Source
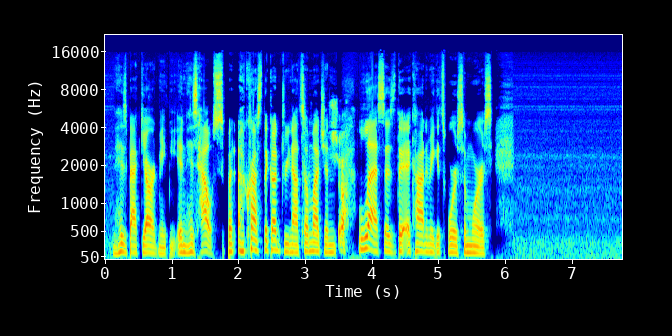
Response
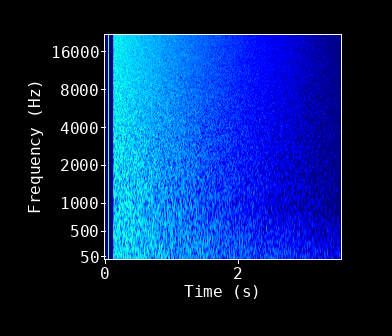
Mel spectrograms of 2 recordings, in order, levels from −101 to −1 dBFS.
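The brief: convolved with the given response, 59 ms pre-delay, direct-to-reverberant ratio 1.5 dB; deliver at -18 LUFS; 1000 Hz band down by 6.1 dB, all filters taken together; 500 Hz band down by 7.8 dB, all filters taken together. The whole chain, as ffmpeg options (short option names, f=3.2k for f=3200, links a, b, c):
-filter_complex "[0:a]equalizer=f=500:t=o:g=-8.5,equalizer=f=1k:t=o:g=-5,asplit=2[a][b];[1:a]atrim=start_sample=2205,adelay=59[c];[b][c]afir=irnorm=-1:irlink=0,volume=-4dB[d];[a][d]amix=inputs=2:normalize=0,volume=10.5dB"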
